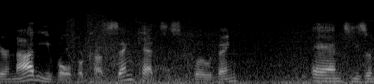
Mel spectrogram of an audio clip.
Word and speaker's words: Senketsu: It's actually Senketsu and the U is silent. And I said I watched the whole thing in sub. They are saying Senketsu. Very clearly saying Senketsu with 3 syllables.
